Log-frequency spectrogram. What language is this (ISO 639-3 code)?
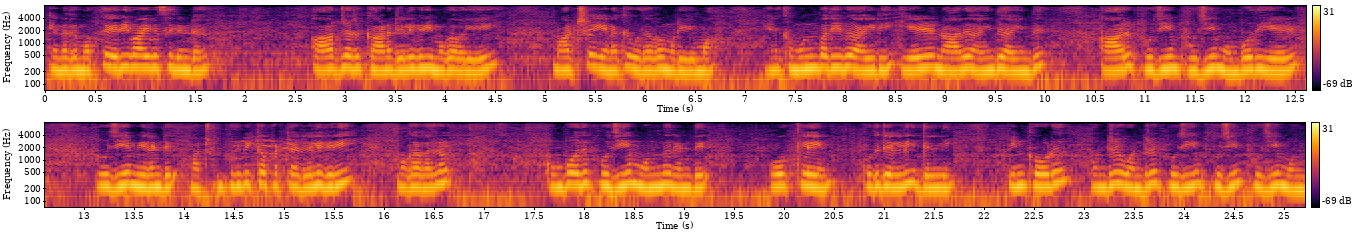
tam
